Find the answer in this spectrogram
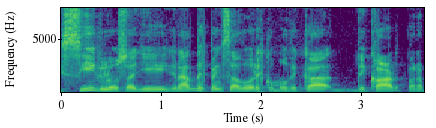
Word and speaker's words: Descartes: Hay siglos allí, grandes pensadores como Descartes, para pronunciarlo correctamente, o Hume, o Kant, y hablaremos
